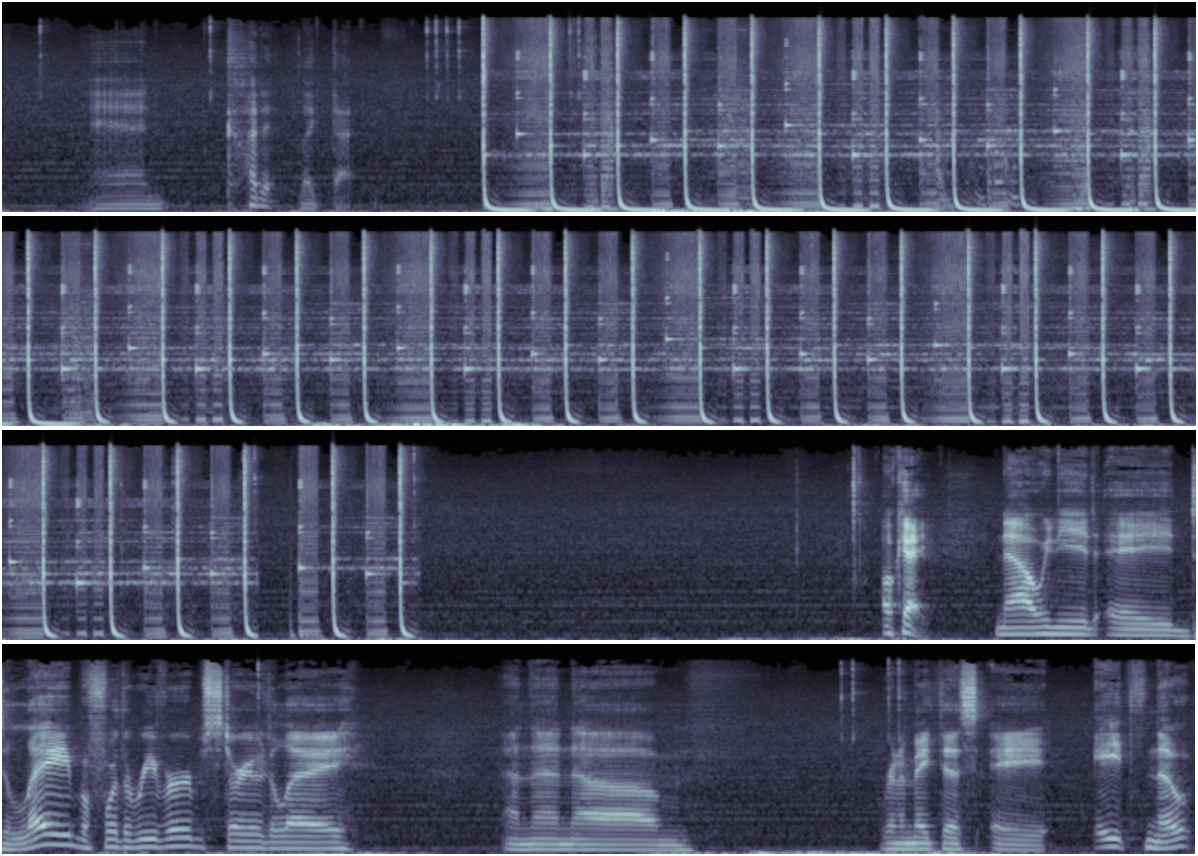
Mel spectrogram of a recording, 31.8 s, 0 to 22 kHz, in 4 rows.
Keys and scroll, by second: 21.2 space.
